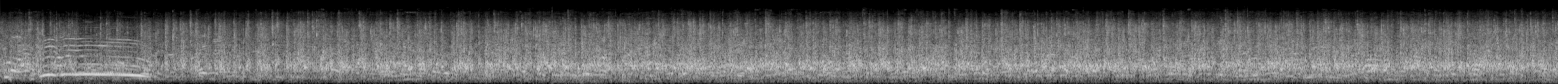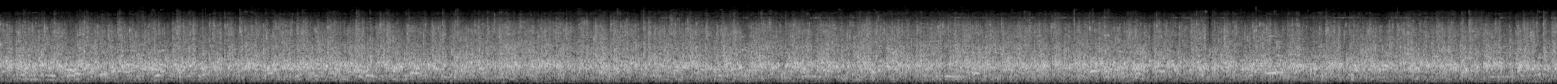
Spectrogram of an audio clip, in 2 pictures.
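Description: Hooves of a tight pack of Camargue horses clattering continuously on an asphalt road, mixed with the shouting of a crowd running alongside. A loud shouted call comes about a second in.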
